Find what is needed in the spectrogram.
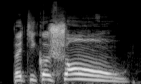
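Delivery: huge, very loud, booming big wolf bellow. Reading a fairy tale, the hungry wolf calls to the first little pig: big wolf voice. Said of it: "cria-t-il de sa grosse voix".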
